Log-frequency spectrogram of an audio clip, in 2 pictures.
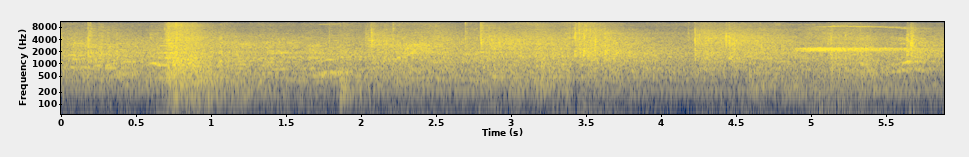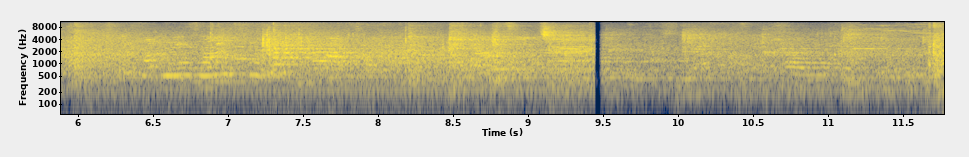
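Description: Ice skates scrape and carve on ice in an echoing arena.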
